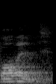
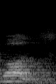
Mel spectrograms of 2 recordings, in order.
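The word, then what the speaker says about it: vowels: ये करते आए हैं वॉवल्स. क्या करते हैं? वॉवल्स. इसका एक्चुअल में उच्चारण वॉवल्स नहीं होता, इसका उच्चारण होता है वॉल्स.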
